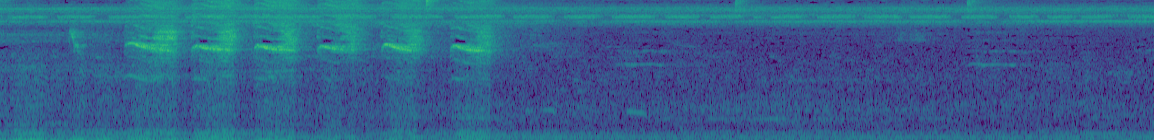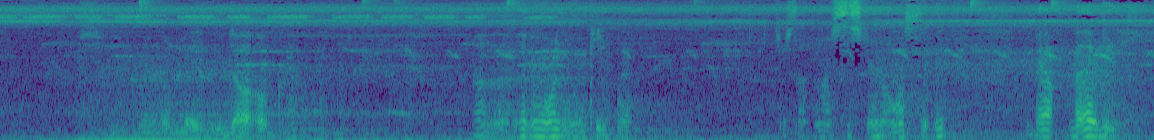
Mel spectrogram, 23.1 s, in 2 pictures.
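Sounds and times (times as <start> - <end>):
high insect trill: 0.0 - 23.0
bird calling: 1.2 - 5.6.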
